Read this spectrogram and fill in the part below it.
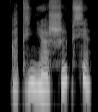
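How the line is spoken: Quiet question. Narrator (Russian): тихо спросил Фарах

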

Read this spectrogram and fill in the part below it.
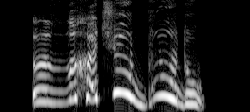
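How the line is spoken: Yelling. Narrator (Russian): заорала я

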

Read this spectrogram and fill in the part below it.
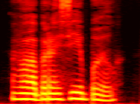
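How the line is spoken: Even voice. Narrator (Russian): ровным голосом отозвался Абалу

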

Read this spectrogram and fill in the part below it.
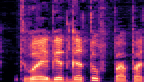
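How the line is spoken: Calm reply. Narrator (Russian): отвечала Мэри спокойно

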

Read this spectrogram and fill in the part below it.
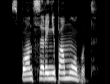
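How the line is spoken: Spiteful statement. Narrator (Russian): сказал посетитель, и глазенки его злобно сверкнули

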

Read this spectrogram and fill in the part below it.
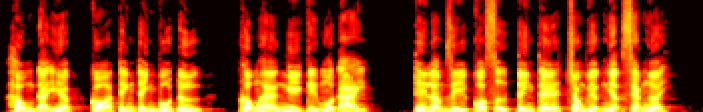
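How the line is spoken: Smiling. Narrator (Vietnamese): Hình Xuyên mỉm cười

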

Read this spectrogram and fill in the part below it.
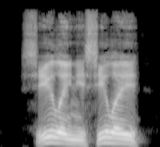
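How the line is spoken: Grumbled. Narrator (Russian): буркнул Бенвенуто

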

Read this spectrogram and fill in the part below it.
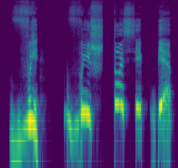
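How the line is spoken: Voice breaking into pig-like squeal. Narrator (Russian): Его голос вновь сорвался на противный визг, отдаленно напоминавший визжание свиньи, которую ведут на бойню

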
